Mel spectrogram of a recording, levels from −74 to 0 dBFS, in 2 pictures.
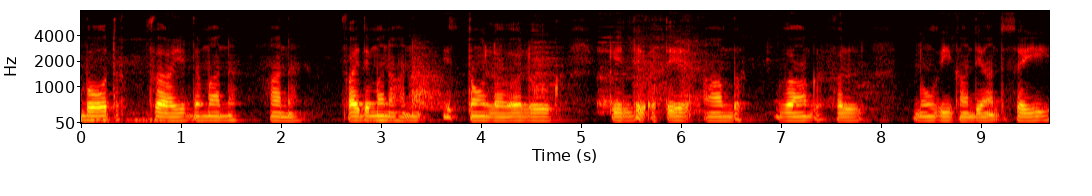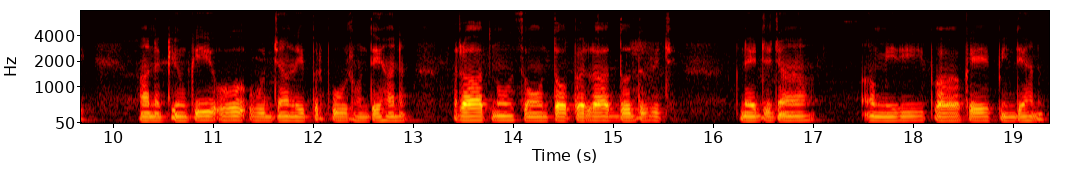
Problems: none marked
